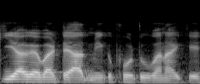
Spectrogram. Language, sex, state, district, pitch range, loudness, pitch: Bhojpuri, male, Uttar Pradesh, Gorakhpur, 105-115 Hz, -17 LUFS, 110 Hz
